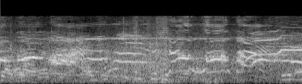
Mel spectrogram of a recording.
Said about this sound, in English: Meanwhile, while protesters were on site, some people going by yelled support for the protests in opposition to Walmart.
